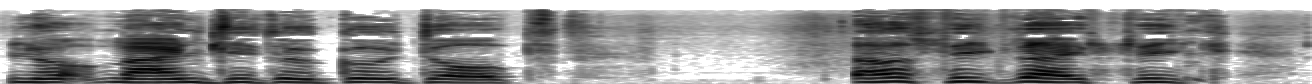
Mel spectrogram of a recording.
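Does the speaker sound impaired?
Yes: stroke with aphasia; acquired brain injury from stroke, disability mostly in brain controlling muscles, balance issues, walks funny; about 10 years since stroke; talks funny, a bit of aphasia, thinking fine.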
